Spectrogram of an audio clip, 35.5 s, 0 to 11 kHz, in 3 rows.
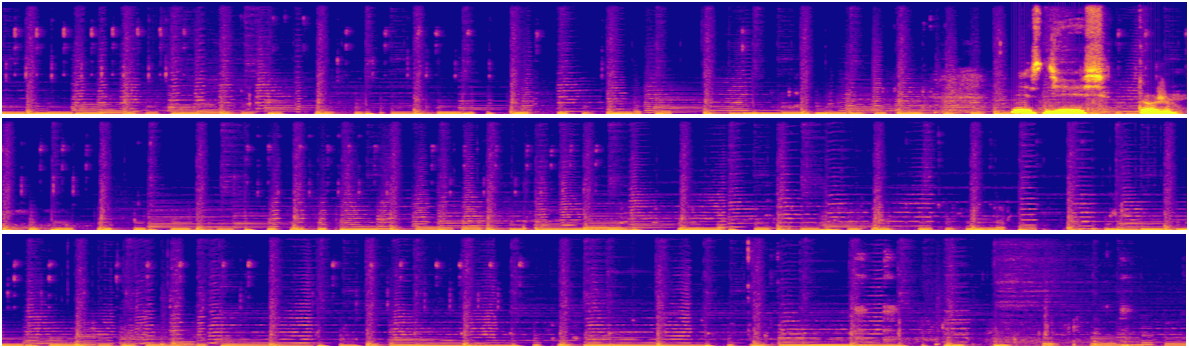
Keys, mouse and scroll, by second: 2.3 shift+middle click, 3.3-7.6 drag, 7.6-8.7 scroll down 11, 8.8 middle click, 8.9-10.4 scroll up 8, 9.2 shift+middle click, 10.4-13.2 drag, 13.2 shift+middle click, 14.1-18.0 drag, 18.0 scroll down 2, 18.1 scroll up 1, 18.3-19.1 scroll down 10, 19.1-20.5 scroll up 13, 19.7 shift+middle click, 20.5 scroll down 6, 20.9 middle click, 21.3-23.7 scroll up 9, 21.6 middle click, 22.0 shift+middle click, 22.5 middle click, 23.7-29.1 drag, 29.1-29.6 scroll down 10, 30.0 middle click, 30.9-34.4 scroll up 5, 31.2 shift+middle click, 34.4 scroll up 1, 34.5-35.5 middle drag.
